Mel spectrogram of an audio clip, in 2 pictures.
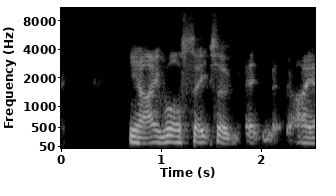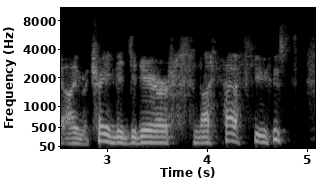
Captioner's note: laughs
